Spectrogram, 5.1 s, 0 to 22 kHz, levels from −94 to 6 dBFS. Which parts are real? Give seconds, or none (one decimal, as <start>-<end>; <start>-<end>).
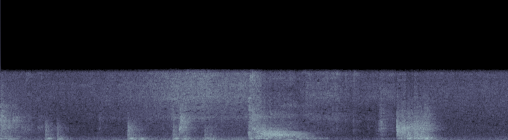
0.0-5.1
